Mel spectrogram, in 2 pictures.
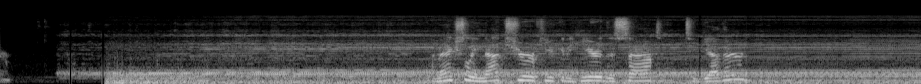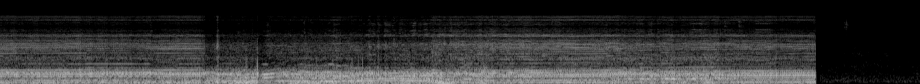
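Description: A car engine roars loudly from inside the cabin, rising and falling as the gears change.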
